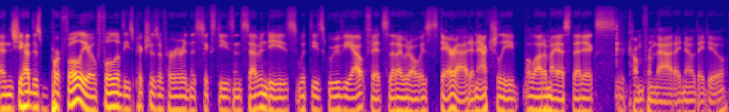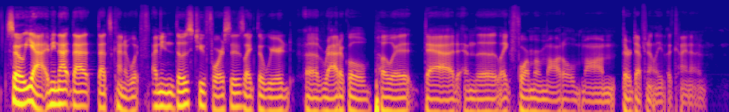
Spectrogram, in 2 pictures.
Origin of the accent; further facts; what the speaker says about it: San Diego, California, United States; also born or lived in Los Angeles; I grew up in San Diego, California, and I moved to LA in the early 90s and lived there for about 20 some years.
